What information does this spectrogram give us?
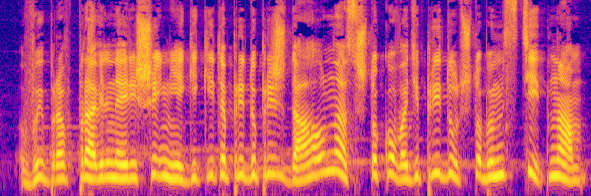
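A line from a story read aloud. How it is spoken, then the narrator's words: Loud crying, distraught. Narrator (Russian): Она громко заплакала, как будто стояла перед новой трагедией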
